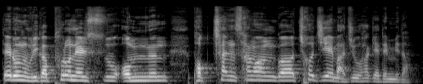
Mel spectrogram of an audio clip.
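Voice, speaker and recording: A man's voice: high voice, fairly quick, a bit bright. A middle-aged male pastor preaching a sermon in a joking, conversational way, acting out prayers. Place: church sanctuary.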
